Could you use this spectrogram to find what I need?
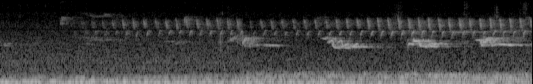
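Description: Leaves rustle as plants are brushed aside.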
